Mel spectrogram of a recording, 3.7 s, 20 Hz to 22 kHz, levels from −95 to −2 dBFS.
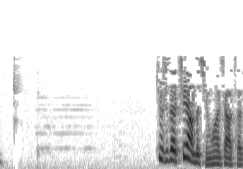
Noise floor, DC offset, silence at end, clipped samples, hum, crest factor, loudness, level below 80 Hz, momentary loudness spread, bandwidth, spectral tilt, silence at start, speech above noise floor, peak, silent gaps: -72 dBFS; under 0.1%; 0 s; under 0.1%; none; 22 dB; -22 LUFS; -72 dBFS; 10 LU; 5.8 kHz; -11 dB/octave; 2.35 s; 50 dB; -6 dBFS; none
